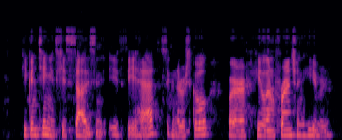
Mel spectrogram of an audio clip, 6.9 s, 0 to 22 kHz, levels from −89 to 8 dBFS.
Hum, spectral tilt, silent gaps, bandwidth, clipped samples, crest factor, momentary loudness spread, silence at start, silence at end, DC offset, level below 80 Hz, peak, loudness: none; -5 dB/octave; none; 9.8 kHz; under 0.1%; 22 dB; 13 LU; 0.45 s; 0.25 s; under 0.1%; -74 dBFS; -8 dBFS; -29 LUFS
